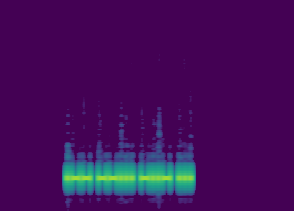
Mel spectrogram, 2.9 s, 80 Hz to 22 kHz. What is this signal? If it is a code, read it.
Morse code, heard as a keyed tone, about 46 wpm, 700 Hz. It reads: W7XS
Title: USA Call Signs - 4x Character Spacing - 45wpm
